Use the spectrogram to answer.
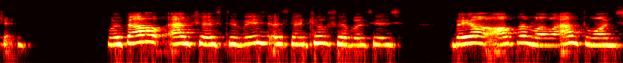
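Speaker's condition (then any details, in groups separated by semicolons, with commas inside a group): Cerebral palsy; from birth, five minutes without oxygen at birth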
